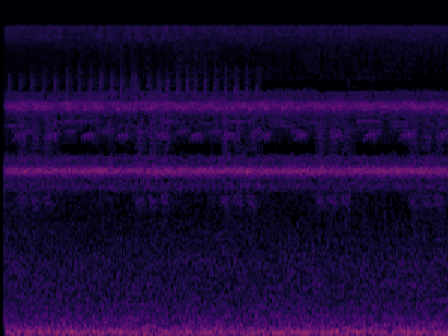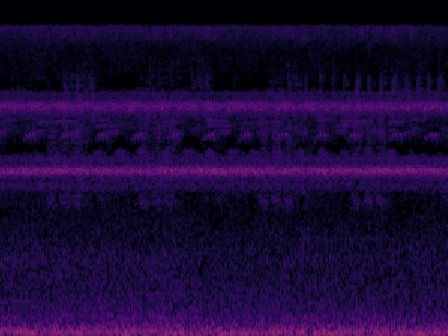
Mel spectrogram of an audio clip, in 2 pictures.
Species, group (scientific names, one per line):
Microcentrum rhombifolium
Orthoptera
